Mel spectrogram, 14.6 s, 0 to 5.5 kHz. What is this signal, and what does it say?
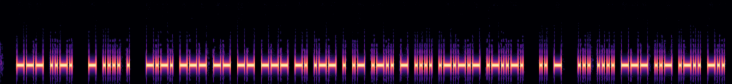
Morse code, heard as a keyed tone, about 25 wpm, 600 Hz. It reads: OF THE COMMONWEALTH." IT SHOULD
